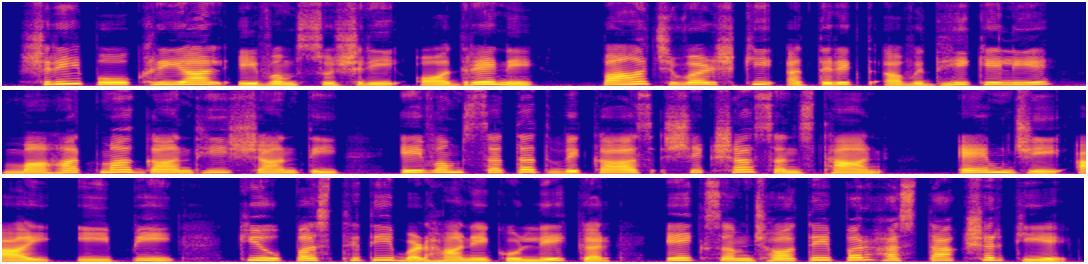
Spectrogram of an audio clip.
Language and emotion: Hindi, neutral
